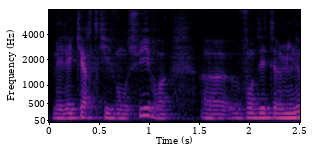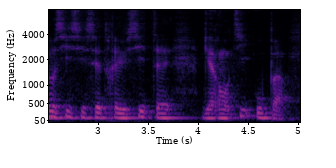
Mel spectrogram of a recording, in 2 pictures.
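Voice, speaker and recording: A man's voice: mid-range voice, fairly even intonation, normal speed, mellow. A man giving a casual spoken tarot lesson, talking informally to the viewer with frequent hesitations. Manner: conversational, addresses viewer informally, many fillers. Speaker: tarot teacher.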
